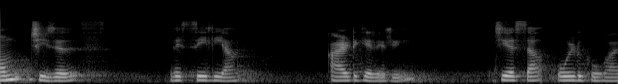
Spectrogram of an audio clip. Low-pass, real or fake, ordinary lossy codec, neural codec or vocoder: none; fake; none; codec, 16 kHz, 0.8 kbps, ZipCodec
